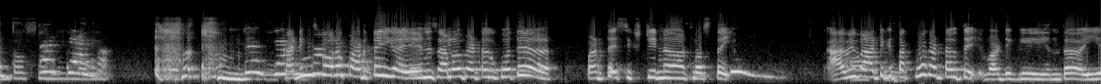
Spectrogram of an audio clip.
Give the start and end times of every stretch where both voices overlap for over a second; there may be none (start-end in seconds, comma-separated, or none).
none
